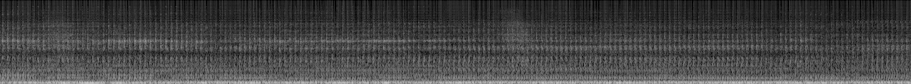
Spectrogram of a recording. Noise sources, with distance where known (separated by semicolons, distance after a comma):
unidentified impact machinery, near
